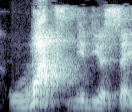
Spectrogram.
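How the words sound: The stress falls on the word you. "Not like what did you say? You stress it"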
